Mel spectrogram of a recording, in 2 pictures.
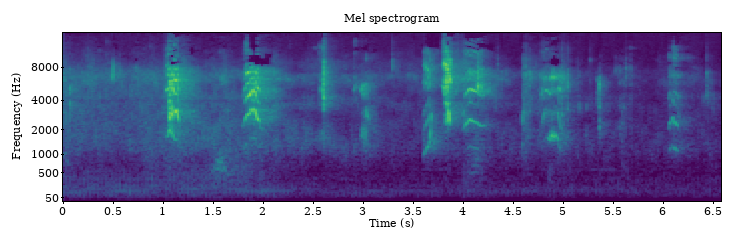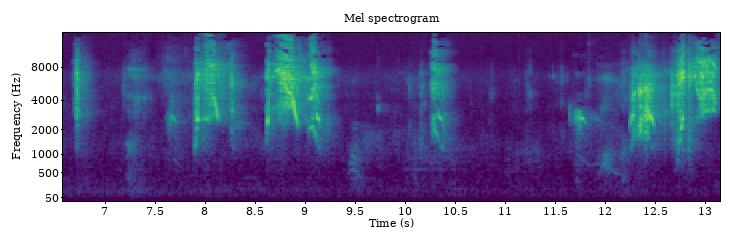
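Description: A baby monkey squeals in short, high bursts.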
